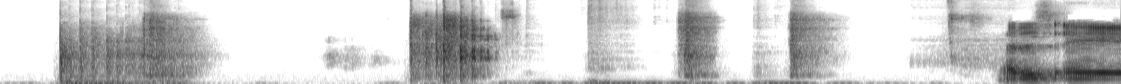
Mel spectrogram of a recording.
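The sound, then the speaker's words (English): Dice clatter across a hard surface in several quick bursts, clicking and knocking against other dice, fairly loud; the rolled die runs into the other dice and does not complete its full roll. A voice begins speaking at the very end. “Well, it did hit my other dice. It didn't do its full roll.”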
